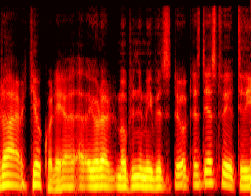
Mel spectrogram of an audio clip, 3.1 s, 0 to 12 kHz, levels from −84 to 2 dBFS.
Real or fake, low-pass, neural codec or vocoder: fake; 10.8 kHz; codec, 16 kHz in and 24 kHz out, 0.4 kbps, LongCat-Audio-Codec, four codebook decoder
